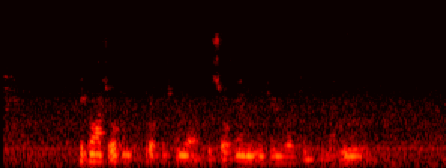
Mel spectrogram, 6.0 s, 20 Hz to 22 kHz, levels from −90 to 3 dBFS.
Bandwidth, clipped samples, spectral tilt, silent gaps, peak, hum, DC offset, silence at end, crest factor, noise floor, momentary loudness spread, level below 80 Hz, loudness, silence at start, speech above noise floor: 11.5 kHz; under 0.1%; -7.5 dB/octave; none; -28 dBFS; none; under 0.1%; 0 s; 20 dB; -68 dBFS; 24 LU; -82 dBFS; -48 LUFS; 0.05 s; 21 dB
